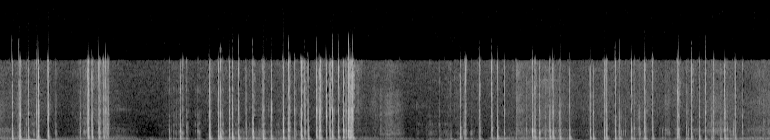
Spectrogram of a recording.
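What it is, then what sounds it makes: Plastic hairbrush bristles flicked. Fingertips and nails brush and flick across the many flexible plastic bristles of a pink plastic detangling hairbrush held close to the microphone. The result is a rapid, crisp patter of clicks in several bursts with short quiet gaps, each tick dying away almost instantly over a faint steady low hum.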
